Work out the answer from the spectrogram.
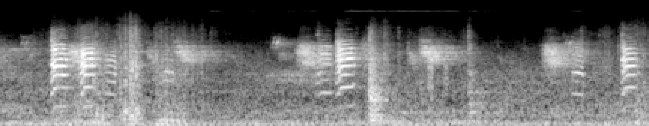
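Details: Zebra finch parents tending three juveniles and three new babies in a cage: sparse nasal, stacked chirps from a few birds, separated by quieter pauses and light fluttering.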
